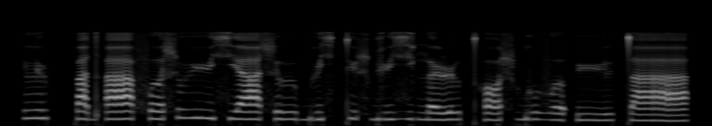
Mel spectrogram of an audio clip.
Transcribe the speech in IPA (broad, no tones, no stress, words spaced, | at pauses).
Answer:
lʉpːadʔaːfɤɬ vyːsʲaːɬɯːbʉsʲ t̪yɬɡy zʲəŋə ɭɯt̪ʰɔɬ ɡuvɤʔyːl t̪aː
